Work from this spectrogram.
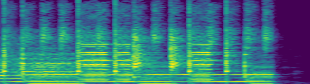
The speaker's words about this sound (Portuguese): O que, que você tá me ligando aqui no meu celular?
